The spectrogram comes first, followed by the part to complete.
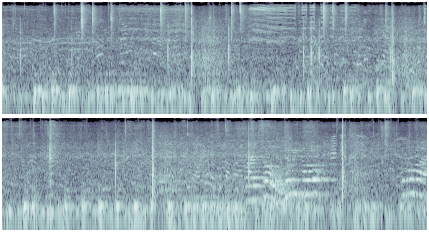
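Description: Scattered firecracker pops, sharp and irregular, over a crowd's hubbub and a dense low rumble, with voices rising near the end.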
